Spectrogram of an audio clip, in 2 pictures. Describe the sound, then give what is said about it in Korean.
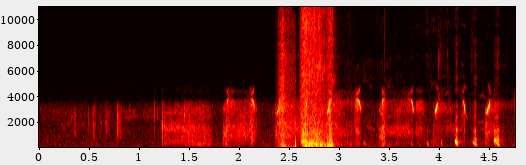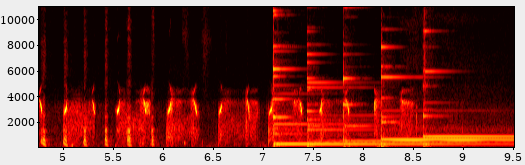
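A voice imitates a baby bird with a quick, steady string of high, short chirps, fairly loud, followed by a bright ding-dong chime ringing out at the end. “다시 한번 아기새 들어볼게요.”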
